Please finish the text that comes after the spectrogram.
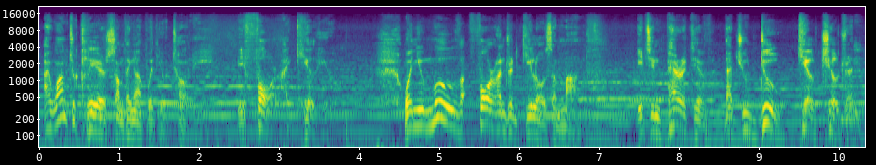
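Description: An actor playing a ruthless middle-aged drug kingpin, measured and menacing, in a video game. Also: male voice, mid-range voice, big pitch swings. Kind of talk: video game cutscene acting. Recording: music behind the voice.

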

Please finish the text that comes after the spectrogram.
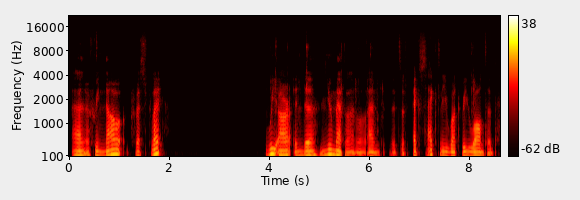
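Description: A man narrating an unscripted software tutorial, thinking aloud haltingly and correcting himself as he goes. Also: on the low side, steady tone, no echo, phone-quality sound. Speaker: tutorial presenter.

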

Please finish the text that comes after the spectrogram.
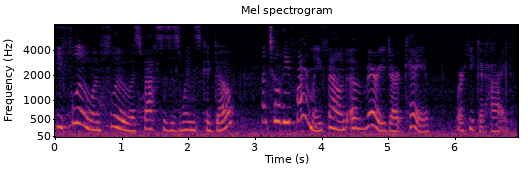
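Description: Animated, mellow woman reading a bedtime story. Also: a little high, normal speed, slight background noise, rough recording. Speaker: librarian reading a children's story. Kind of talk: expressive children's bedtime story narration.

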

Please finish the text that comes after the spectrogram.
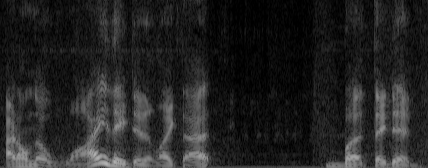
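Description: A man's voice: fairly low pitch, sing-song, slow, breathy edge. A man playing a video game and commentating casually, with blunt, grumbling remarks. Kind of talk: casual gameplay commentary chat.

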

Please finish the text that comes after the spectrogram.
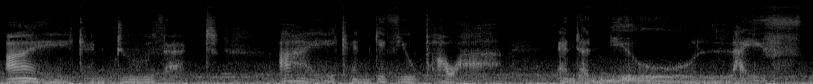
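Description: A man's voice: on the low side, lively intonation, drawn-out words, vocal fry, noisy background, full character voice. A man playing a smug, grandiose possessed mage in a video game, with a theatrical, condescending drawl. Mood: coldly persuasive. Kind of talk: video game dialogue acting.

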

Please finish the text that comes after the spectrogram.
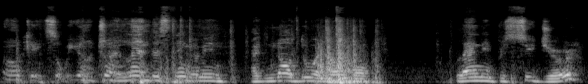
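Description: A man's voice: on the high side, sing-song, moderate pace, vocal fry. A man giving casual, informal live commentary to viewers while flying a cockpit simulator. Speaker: vlogger, amateur flight simulator pilot. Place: small home-built cockpit simulator, indoors. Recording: loud engine and cabin noise. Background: loud engine drone and air rush.

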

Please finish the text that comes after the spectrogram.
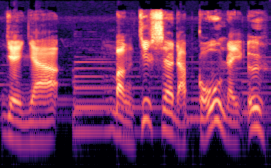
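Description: A man's voice: on the low side, very animated, measured pace. A man voicing an ailing, anxious older father in a cartoon, speaking in a weary, plaintive way. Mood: doubtful. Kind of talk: animated film dubbing. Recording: music clearly behind the voice.

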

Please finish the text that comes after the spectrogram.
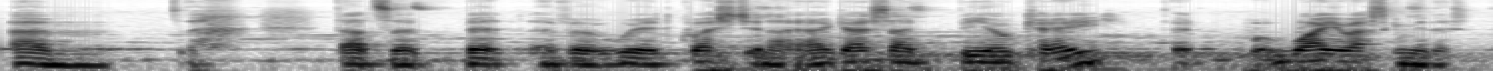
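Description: A man's voice: low voice, steady tone, a little slow, music in the background. A man playing a nervous, friendly young job applicant and victim in an analog horror film, with a hesitant, stammering delivery. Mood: uneasy, surprised.

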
